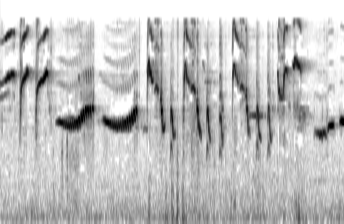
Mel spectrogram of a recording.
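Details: Filler-rich Sunda robin lure song: high stuttered chips, long rising whistles, then a rapid run of descending slurred notes, finishing with short level whistles.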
